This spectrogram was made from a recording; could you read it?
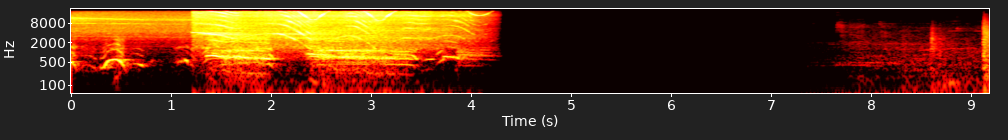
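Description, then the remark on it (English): A loud, high-pitched drill whirs steadily for about three seconds, its pitch wavering and sweeping, then cuts off abruptly into silence before faint clattering and mechanical noises return. “Give it power and set the drill press at 5.5 inches.”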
